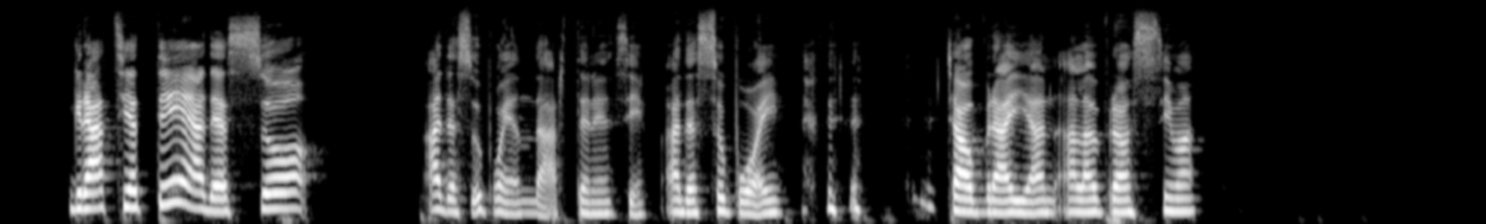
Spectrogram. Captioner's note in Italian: risate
